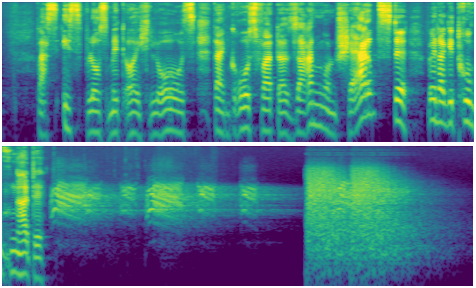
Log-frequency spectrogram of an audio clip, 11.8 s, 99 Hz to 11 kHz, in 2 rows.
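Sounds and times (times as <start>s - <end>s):
speech: 0.4s - 6.7s
ravens cawing: 6.5s - 10.2s
loud blast: 9.7s - 11.6s.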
